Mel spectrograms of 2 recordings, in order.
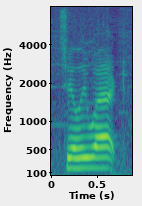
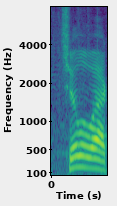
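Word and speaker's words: Chilliwack: what it was chili whack chill whack chillak is probably the the native pronunciation of it but I I pronounce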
